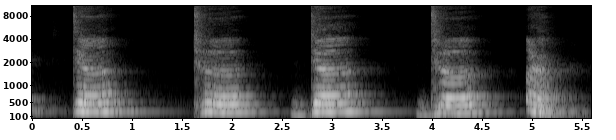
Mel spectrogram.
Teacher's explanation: जैसे ट ट ट [गला साफ़ करने की आवाज़] देखिए टंग हमारा जो जीभ है वो मुड़ रहा है और जोर लग रहा है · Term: रेट्रोफ्लेक्स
